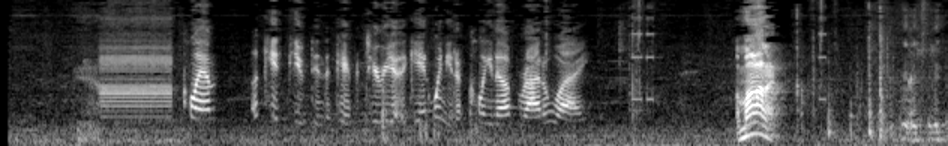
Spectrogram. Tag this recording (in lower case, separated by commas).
inside a large room or hall, speech, telephone dialing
